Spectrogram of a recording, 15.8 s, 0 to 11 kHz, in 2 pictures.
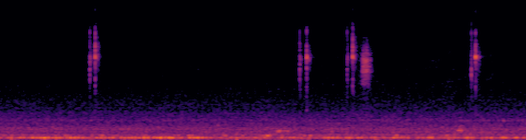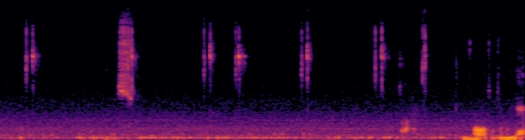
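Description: Sparse, soft computer mouse clicks while objects are selected in 3ds Max, single and double taps spaced a second or two apart over a low steady hum, with a couple of louder clicks near the end.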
